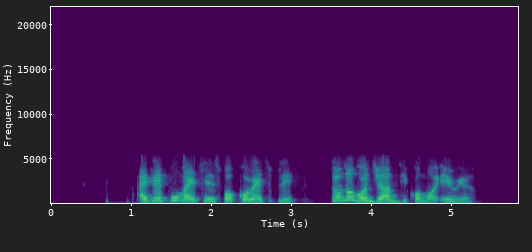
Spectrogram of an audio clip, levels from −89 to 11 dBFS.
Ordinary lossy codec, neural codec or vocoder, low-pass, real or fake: none; none; 5.4 kHz; real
